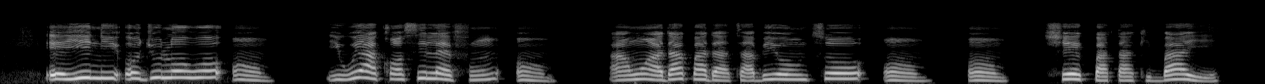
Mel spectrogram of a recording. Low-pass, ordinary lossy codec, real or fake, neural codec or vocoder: 7.2 kHz; none; real; none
